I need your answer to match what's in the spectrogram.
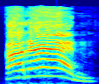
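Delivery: loud call into the house. Acted. Aunt calling Karen out to face her mother, loud call. Armida calls Karen outside.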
